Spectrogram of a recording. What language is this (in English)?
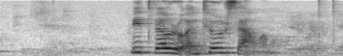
Faroese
